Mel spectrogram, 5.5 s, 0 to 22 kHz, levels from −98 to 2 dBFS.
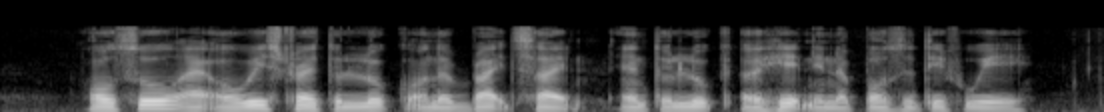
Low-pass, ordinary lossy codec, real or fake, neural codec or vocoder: none; none; real; none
